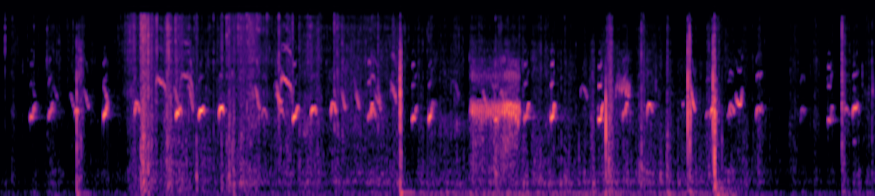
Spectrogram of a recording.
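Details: Four-and-a-half-week-old domestic chicks near a phone camera: many quick high chirps and peeps overlapping, one longer trilled note midway, and occasional sharp knocks from movement.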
